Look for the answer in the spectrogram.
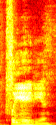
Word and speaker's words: Pleiadian: Is it pronounced Pleiadian or is it Palladian? – Or Palladian. – It's Pleiadian. – Pleiadian.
